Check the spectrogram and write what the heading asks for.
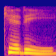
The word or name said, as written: kiddie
